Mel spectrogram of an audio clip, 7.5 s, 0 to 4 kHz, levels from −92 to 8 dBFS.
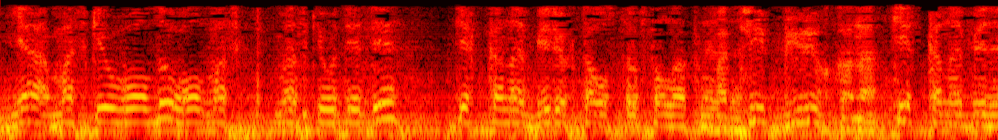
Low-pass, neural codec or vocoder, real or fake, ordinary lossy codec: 3.6 kHz; vocoder, 24 kHz, 100 mel bands, Vocos; fake; MP3, 16 kbps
